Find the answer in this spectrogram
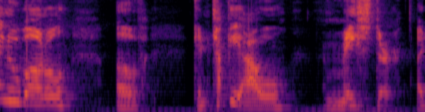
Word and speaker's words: Maighstir: open a semi- new bottle of Kentucky owl maester Edition maer that's how you pronounce it I I had to look it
